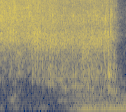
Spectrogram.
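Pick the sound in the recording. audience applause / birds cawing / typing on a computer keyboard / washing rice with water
washing rice with water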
